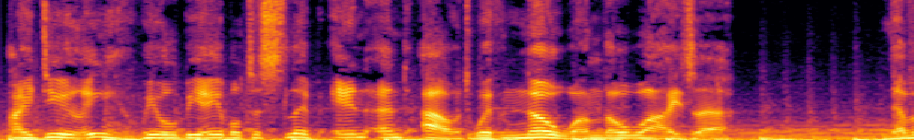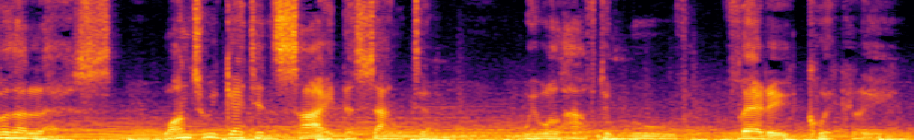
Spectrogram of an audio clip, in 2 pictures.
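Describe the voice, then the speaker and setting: A man voicing a cold, commanding, vengeful elf lord with an imperious, forceful delivery, for an audiobook. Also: medium pitch, measured pace, loud music behind the voice, natural voice.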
